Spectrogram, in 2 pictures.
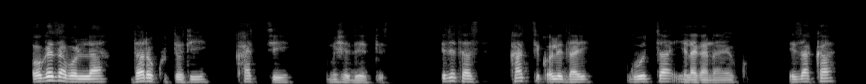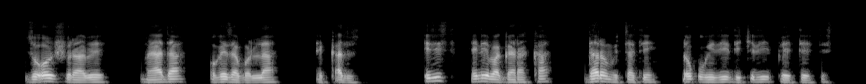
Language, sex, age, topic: Gamo, male, 25-35, agriculture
